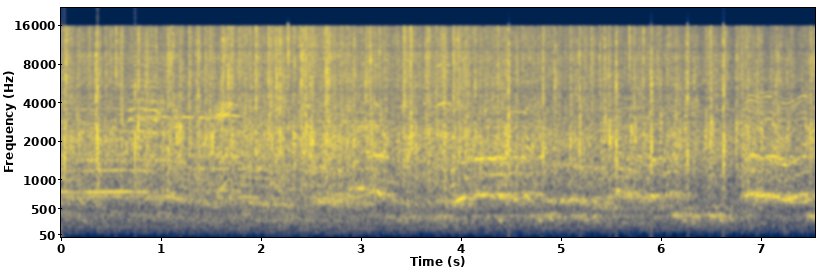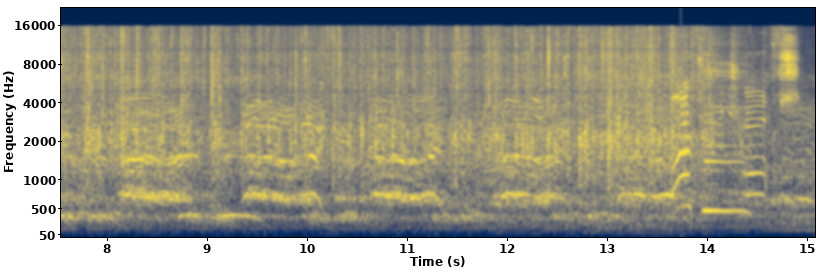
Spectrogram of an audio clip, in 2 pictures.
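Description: A crowd claps along.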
